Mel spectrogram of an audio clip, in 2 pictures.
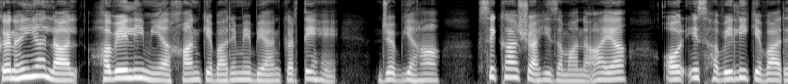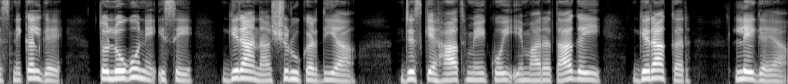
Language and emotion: Urdu, neutral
